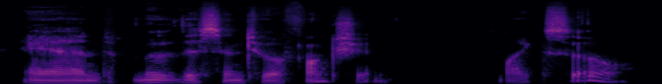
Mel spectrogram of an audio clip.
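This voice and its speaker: The recording of this man is very clean with a silent background and has a dry, close sound with no echo. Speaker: software developer. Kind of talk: software tutorial screencast. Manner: slow.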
